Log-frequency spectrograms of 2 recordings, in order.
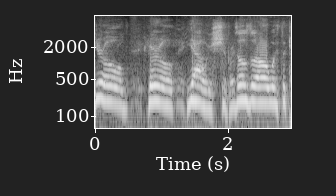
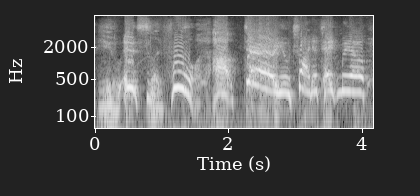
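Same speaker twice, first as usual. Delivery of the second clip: high, furious villain shout; Zod; 6 semitones higher, slower than usual. Retold or imitated. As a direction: bellow like a tyrant demanding respect. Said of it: "She's like".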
